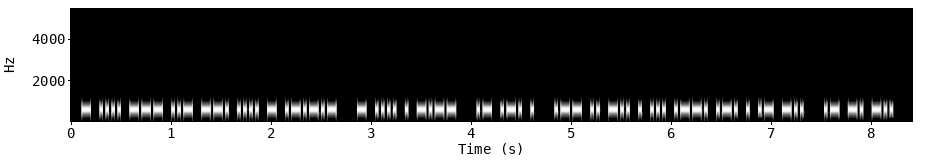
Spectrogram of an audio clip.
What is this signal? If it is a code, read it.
Morse code, heard as a keyed tone, about 40 wpm, 600 Hz. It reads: THOUGHT. THEY ARE WIDESPREAD AND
